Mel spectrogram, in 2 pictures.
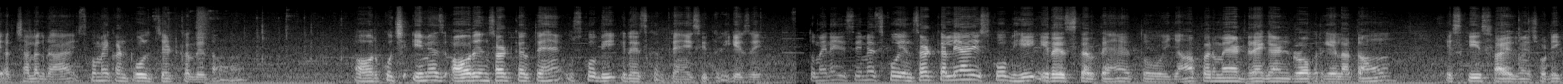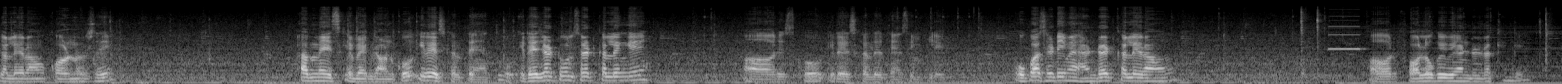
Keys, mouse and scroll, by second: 0.8 typing, 2.1 click, 2.6-3.3 typing, 6.8 click, 11.3 click, 16.0 typing, 17.4 typing, 18.3 click, 19.6-21.5 typing, 23.3 click.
